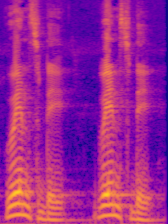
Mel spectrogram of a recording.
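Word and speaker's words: Wednesday: उसी तरह डॉज, वहीं कुछ कॉमन इंग्लिश वर्ड्स में डी का उच्चारण नहीं किया जाता, जैसे वेंसडे, हैंकचीफ, हैंडसम।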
